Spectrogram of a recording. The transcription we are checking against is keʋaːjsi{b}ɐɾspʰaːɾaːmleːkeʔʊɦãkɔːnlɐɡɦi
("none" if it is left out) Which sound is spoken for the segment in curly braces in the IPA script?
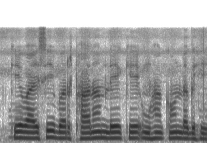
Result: b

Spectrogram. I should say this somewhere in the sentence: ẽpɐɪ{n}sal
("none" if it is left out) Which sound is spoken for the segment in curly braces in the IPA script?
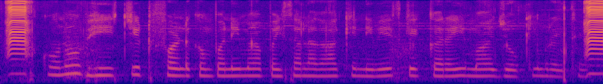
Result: none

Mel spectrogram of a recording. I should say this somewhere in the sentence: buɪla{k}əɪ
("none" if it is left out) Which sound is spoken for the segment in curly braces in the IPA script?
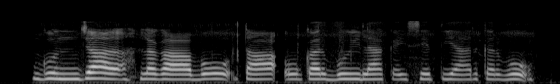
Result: k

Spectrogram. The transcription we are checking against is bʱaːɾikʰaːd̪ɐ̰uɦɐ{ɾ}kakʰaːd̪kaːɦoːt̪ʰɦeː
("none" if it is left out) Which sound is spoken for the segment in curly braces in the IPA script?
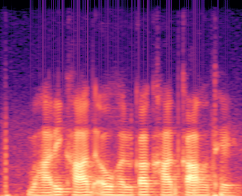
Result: l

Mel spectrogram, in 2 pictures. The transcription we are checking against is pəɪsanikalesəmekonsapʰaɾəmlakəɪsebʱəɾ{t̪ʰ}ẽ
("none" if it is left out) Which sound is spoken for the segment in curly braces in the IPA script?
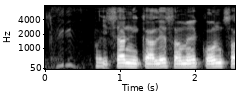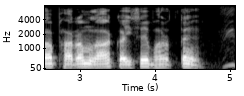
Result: t̪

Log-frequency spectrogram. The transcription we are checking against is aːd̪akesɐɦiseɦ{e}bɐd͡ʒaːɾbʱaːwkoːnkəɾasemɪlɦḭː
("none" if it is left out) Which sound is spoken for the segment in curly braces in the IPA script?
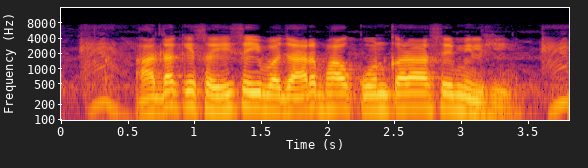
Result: i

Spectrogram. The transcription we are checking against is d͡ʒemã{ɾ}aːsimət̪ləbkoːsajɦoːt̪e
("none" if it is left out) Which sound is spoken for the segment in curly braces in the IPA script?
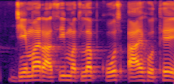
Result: ɾ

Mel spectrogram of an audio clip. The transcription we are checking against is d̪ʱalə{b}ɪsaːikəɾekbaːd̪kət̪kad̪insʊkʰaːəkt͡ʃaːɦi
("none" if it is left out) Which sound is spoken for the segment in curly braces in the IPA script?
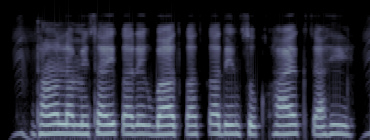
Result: m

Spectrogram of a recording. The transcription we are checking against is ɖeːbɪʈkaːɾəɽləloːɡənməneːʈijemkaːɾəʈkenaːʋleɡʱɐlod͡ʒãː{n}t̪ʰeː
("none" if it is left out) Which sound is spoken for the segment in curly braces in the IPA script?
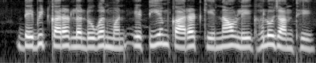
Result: n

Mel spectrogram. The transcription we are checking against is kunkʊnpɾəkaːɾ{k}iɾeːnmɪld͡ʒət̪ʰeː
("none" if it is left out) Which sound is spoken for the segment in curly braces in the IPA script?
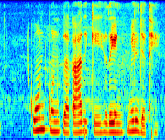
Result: k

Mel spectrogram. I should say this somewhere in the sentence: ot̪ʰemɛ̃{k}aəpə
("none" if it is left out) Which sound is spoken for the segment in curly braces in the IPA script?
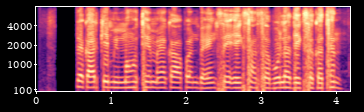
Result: k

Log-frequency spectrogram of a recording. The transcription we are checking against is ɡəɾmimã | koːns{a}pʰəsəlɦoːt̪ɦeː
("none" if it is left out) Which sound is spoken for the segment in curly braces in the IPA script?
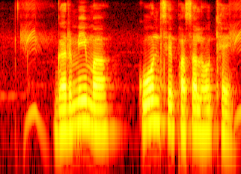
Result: e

